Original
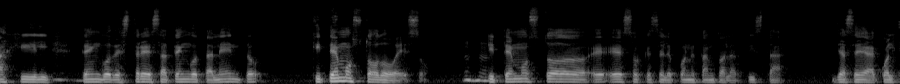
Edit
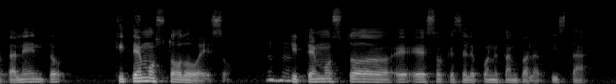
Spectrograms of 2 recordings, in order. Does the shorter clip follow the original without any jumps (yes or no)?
yes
